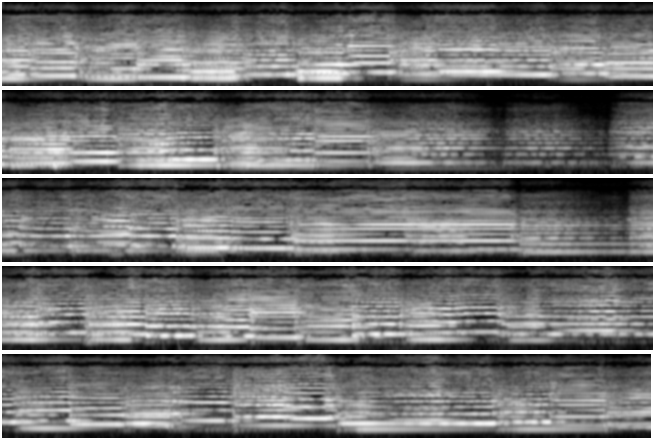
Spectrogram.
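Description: Solo violin played with the bow, a continuous melodic passage of changing notes. The playing grows softer for several seconds in the middle, then louder again.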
